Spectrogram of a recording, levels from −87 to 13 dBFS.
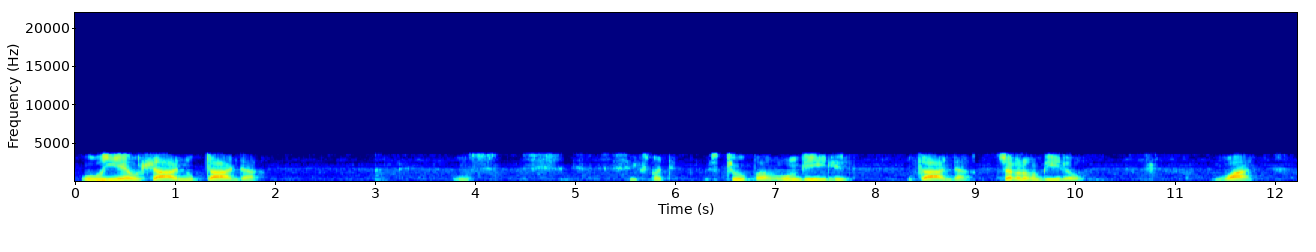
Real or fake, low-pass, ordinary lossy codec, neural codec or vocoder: fake; 3.6 kHz; AAC, 32 kbps; codec, 16 kHz, 4.8 kbps, FACodec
